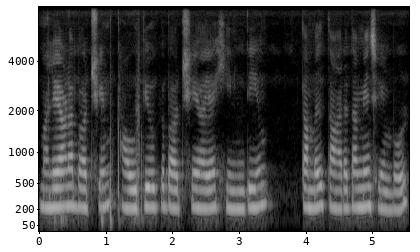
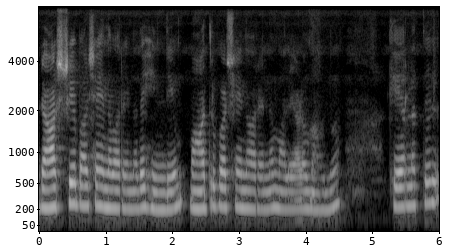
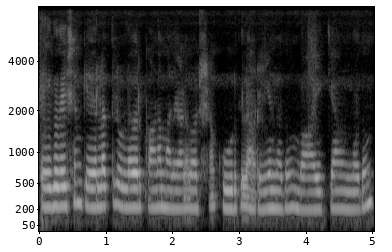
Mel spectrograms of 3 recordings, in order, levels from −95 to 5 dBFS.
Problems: low volume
